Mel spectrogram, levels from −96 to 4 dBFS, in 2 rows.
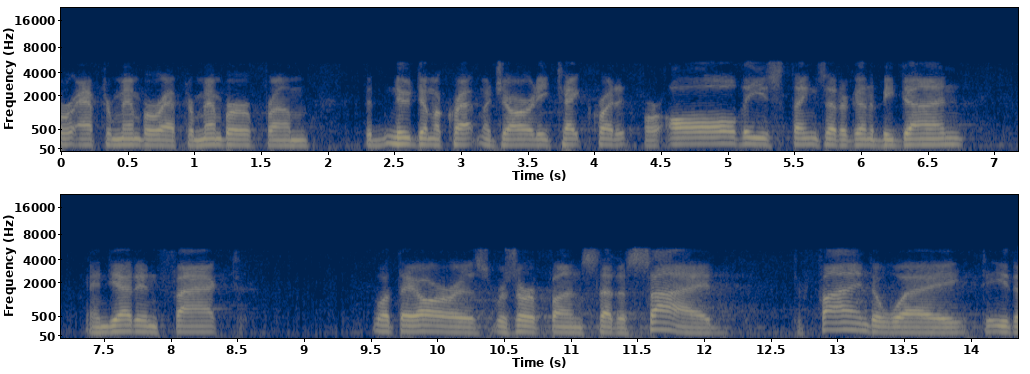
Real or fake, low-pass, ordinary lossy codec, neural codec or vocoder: real; 5.4 kHz; Opus, 16 kbps; none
